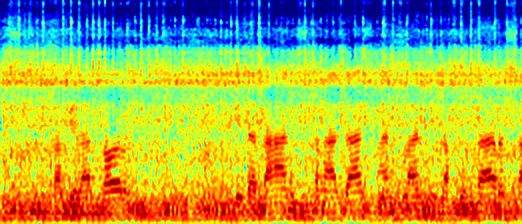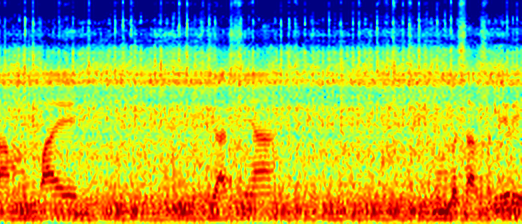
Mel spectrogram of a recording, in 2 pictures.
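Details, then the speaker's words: Two-stroke agricultural backpack sprayer engine that lacked power and bogged on throttle, during air-fuel mixture screw adjustment after cleaning: a high buzz swells and sags, running heavy and blubbery. Mixture too rich. "ya Regita putar pelan-pelan kita tahun setengah Gan Hai ini terlalu boros kita kembalikan hutan belakang"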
